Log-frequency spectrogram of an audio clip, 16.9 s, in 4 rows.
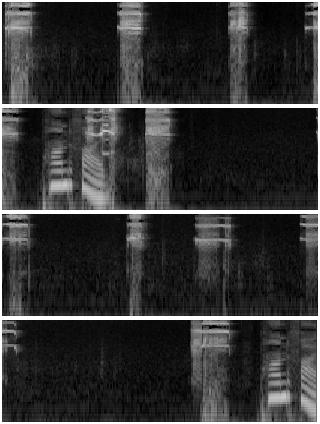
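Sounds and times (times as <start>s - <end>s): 
rat squeaks: 0.0s - 0.5s, 1.5s - 2.0s, 3.0s - 3.4s, 4.0s - 4.6s, 5.4s - 6.6s, 8.4s - 8.9s, 10.1s - 11.6s, 12.4s - 13.0s, 15.2s - 15.8s
speech: 4.8s - 6.3s, 16.6s - 16.8s.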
